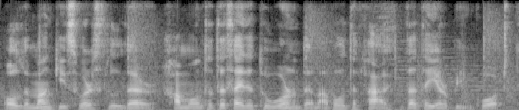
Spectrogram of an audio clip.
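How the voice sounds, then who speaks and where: A man with a lowish voice hosts a lore show, reading a prepared script as narration. Soft music runs behind his words. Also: expressive, moderate pace. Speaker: host of a video game lore show.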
